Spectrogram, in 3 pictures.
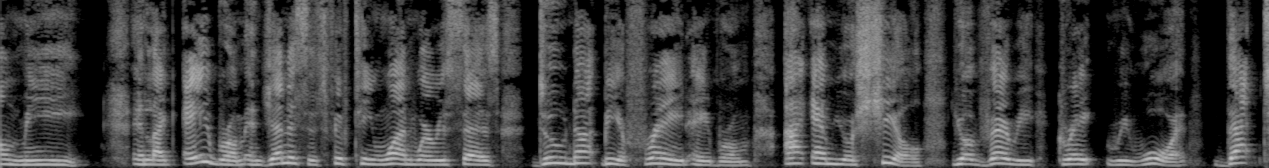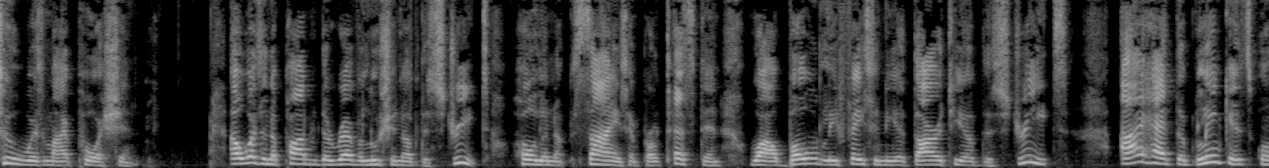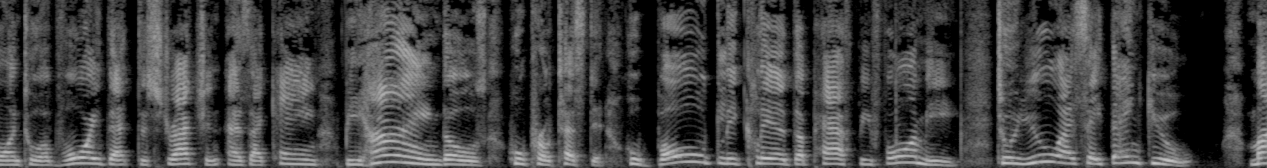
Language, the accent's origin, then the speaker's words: English; Brooklyn, New York, United States; growing up in Brooklyn during the 60s and 70s, I was financially poor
